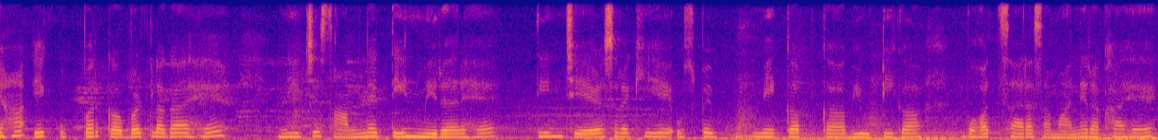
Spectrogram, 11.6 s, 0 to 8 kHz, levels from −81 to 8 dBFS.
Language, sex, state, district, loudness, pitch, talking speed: Hindi, female, Chhattisgarh, Bastar, -16 LUFS, 195 Hz, 130 wpm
